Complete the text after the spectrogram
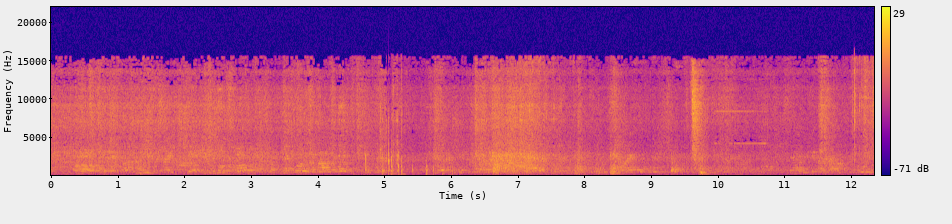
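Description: A paper burger wrapper crinkles.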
